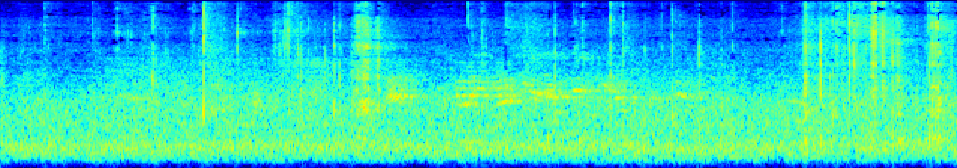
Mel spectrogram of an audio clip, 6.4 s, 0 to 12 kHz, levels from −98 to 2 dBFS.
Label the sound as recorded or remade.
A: recorded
